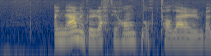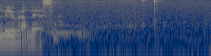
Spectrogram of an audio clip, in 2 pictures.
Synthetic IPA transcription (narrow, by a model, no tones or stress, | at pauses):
ɔjnːæːmɪŋkəːat̪iɦɔnt̪n̩ʔʊ̰pt̪ʰɑːllæːɹaɹɪnvæːɭliːʋəɾʔa̰lḛːsa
